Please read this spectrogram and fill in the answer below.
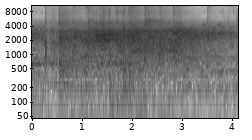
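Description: Spectators in a boxing hall shouting and cheering as the fighters close in, loudest in the middle, with a sharp knock about a third of a second in.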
